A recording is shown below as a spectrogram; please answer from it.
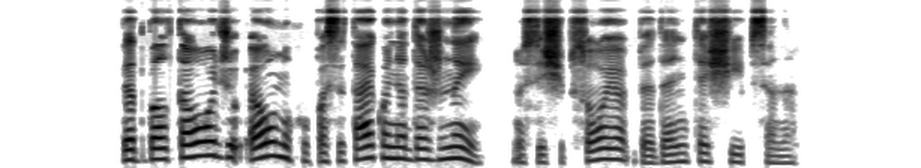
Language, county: Lithuanian, Vilnius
